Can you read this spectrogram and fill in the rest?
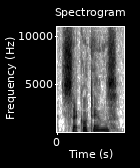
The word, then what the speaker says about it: Secotan: The hostility began soon after their arrival when the English accused the Secotans, I don't know how to pronounce it, S-E-C-O-T-A-N, Secotans? – That sounds right.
